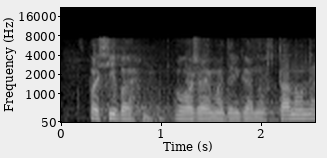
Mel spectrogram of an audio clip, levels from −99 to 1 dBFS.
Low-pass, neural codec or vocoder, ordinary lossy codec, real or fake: 7.2 kHz; none; none; real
